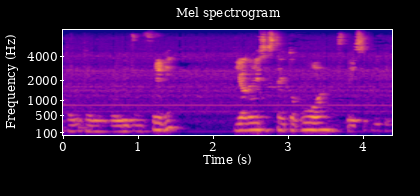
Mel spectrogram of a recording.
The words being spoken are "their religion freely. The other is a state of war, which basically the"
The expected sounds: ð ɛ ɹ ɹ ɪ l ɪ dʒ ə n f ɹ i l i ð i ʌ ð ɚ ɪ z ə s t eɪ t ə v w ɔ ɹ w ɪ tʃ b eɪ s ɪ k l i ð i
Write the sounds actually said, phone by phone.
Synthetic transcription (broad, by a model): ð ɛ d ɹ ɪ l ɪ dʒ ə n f i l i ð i ʌ ð ɚ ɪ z ə s t eɪ t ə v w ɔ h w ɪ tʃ b eɪ s ɪ k l i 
